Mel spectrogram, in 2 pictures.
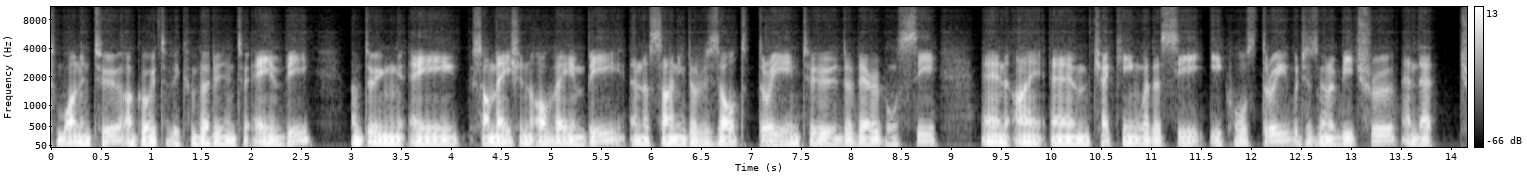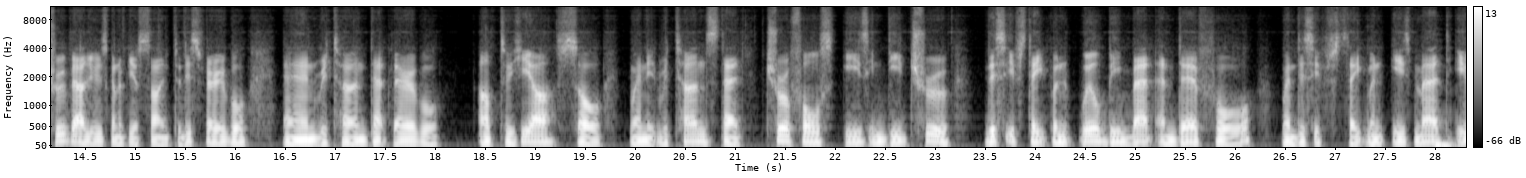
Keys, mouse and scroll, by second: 15.4 click, 16.7 click, 21.2 click, 23.2 click.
